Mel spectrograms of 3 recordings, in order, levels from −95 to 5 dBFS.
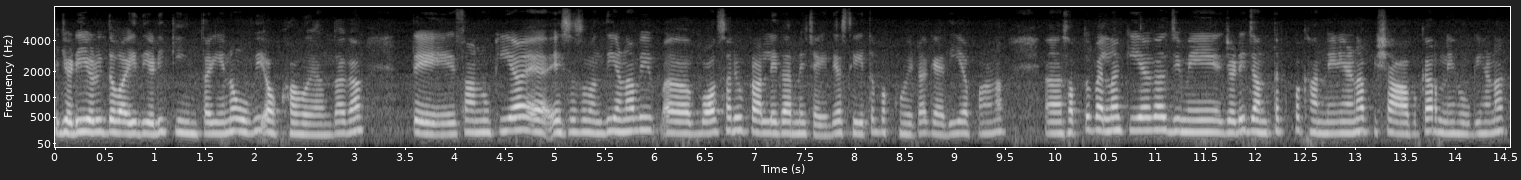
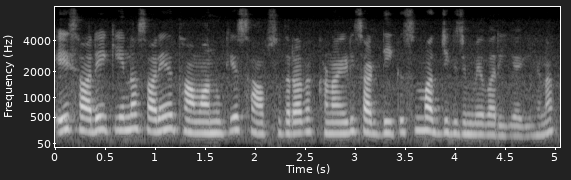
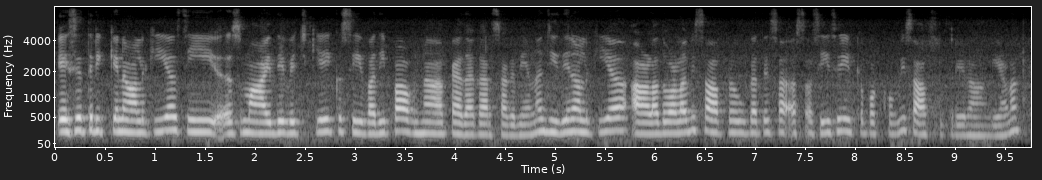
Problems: background sounds at intervals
